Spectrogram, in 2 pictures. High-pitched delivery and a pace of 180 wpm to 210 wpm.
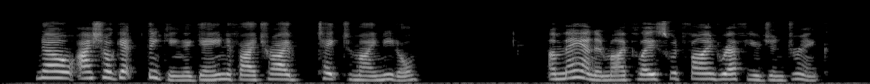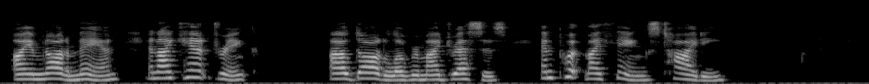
No: high, 240 Hz; average, 140 wpm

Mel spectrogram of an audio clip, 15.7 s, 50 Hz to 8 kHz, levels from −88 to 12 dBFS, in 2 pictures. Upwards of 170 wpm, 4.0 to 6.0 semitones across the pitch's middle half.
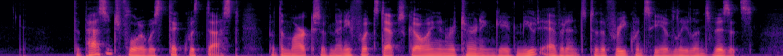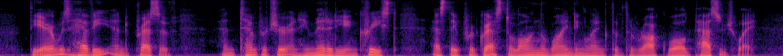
No: average, 190 wpm; average, 3.0 semitones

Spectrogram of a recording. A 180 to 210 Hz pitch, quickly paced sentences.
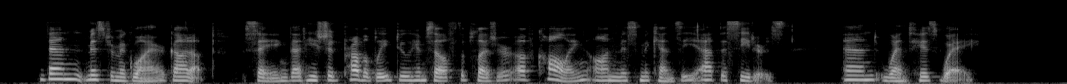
No: medium, 185 Hz; average, 145 wpm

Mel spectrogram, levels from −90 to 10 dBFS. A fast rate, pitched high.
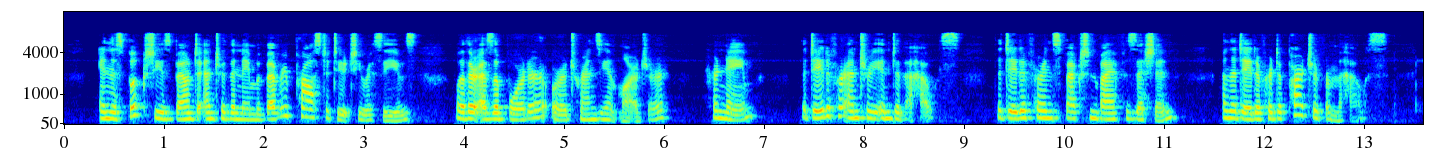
Yes: fast, 220 wpm; high, 210 Hz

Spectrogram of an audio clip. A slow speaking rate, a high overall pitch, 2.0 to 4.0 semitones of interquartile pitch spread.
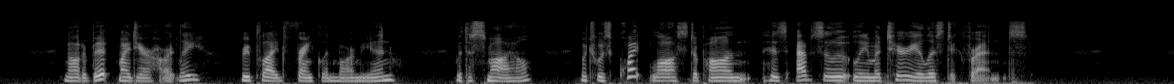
No: slow, 105 wpm; medium, 165 Hz; narrow, 2.5 semitones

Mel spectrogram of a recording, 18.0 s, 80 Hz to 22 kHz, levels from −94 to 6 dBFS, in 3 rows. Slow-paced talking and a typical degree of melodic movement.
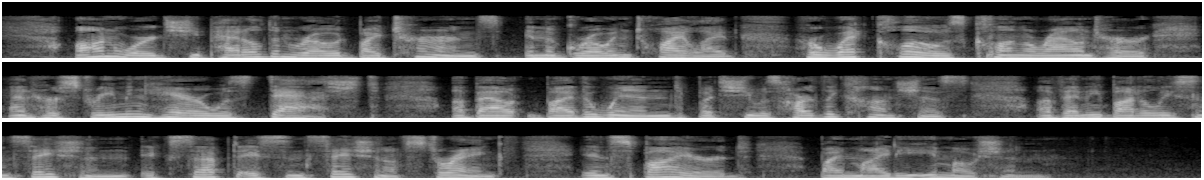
No: average, 145 wpm; average, 3.6 semitones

